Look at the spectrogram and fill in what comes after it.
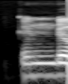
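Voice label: "kendo", Malay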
